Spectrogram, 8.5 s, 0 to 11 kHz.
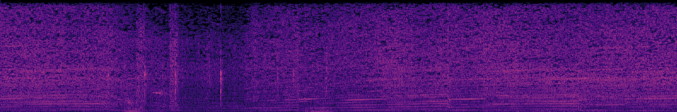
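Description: Formula One race car engine in F1 2020, the Chinese Grand Prix, droning steadily with rising and falling pitch as it revs and shifts through gears while the car runs over a curb, loud and continuous throughout.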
